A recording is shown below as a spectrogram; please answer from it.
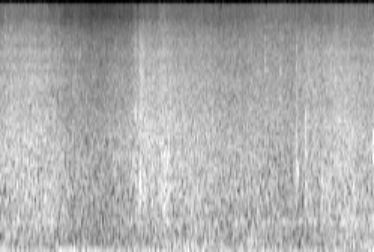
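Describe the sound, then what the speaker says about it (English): Rough sea in Mount & Blade II: Bannerlord, a steady, heavy wash of surf and wind with no clear breaks between waves, continuous and fairly loud, with no talking. "Now the sea state is pretty aggressive right here"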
